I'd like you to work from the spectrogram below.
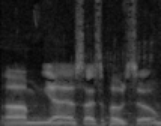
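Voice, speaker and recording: Sheepish, low-voiced medieval guard. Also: male voice, pushed and bright, heavily acted. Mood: sheepish, evasive. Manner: halting, sheepish. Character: hesitant, evasive medieval gate guard. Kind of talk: video game cutscene acting.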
